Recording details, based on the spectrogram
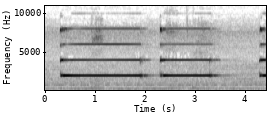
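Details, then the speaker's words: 3 kVA online UPS won't turn on, battery indicator blinking, fault persists after all batteries replaced: sharp 2 kHz beep about 1.5 s, pause, repeating steadily; battery fault suspected from control card or another board; UPS battery fault alarm. "তো এর মূলত সমস্যা হচ্ছে battery fault, যেটা card থেকেও হতে পারে, আবার নোসপ্যাড থেকেও হতে পারে।"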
